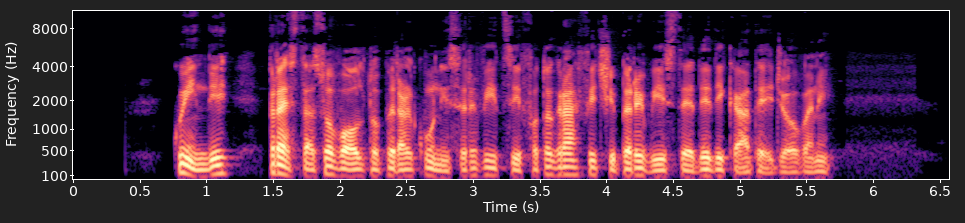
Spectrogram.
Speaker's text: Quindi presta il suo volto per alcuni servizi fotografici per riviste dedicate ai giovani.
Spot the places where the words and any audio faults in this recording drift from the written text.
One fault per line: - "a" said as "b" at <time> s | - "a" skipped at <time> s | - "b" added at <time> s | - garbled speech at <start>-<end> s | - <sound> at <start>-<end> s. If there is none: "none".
none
